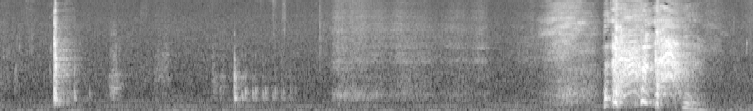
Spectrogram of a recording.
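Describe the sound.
Coughing follows the first drag of a morning cigarette: two isolated coughs are spaced apart, then a louder cluster of harsh, rasping coughs comes near the end.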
